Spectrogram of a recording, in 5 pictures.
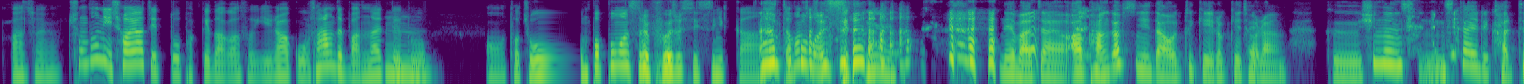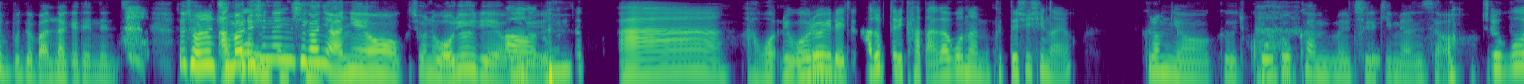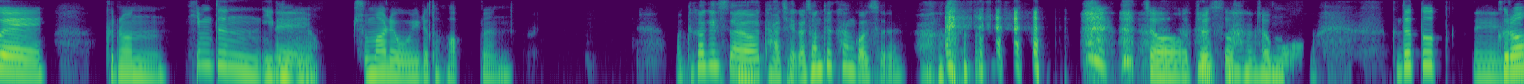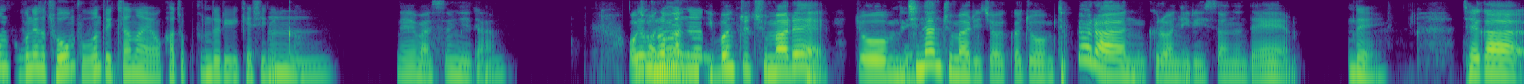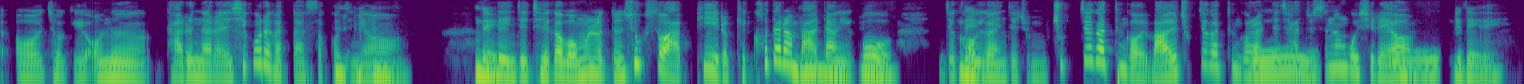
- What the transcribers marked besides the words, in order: distorted speech; laughing while speaking: "퍼포먼스를 보여줄"; laughing while speaking: "아 퍼포먼스"; other background noise; laugh; laugh; laugh; laughing while speaking: "월요일"; unintelligible speech; laughing while speaking: "즐기면서"; tapping; laugh; laugh; unintelligible speech
- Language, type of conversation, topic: Korean, unstructured, 주말에는 보통 어떻게 시간을 보내세요?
